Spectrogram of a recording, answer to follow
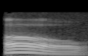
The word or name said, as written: oh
